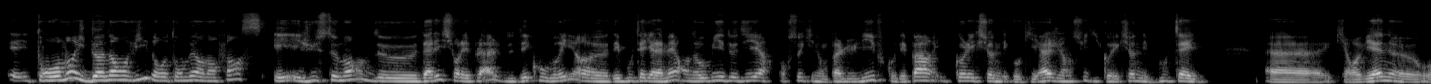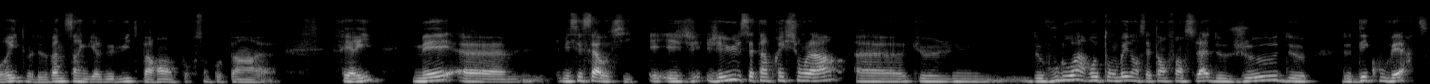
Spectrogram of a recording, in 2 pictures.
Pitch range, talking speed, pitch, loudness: 130-175 Hz, 185 wpm, 150 Hz, -28 LUFS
